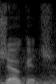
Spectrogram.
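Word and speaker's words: Jokić: his name right it's why do you say jokic djokovic he's on the nuggets no it's jokic oh it's jokes um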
